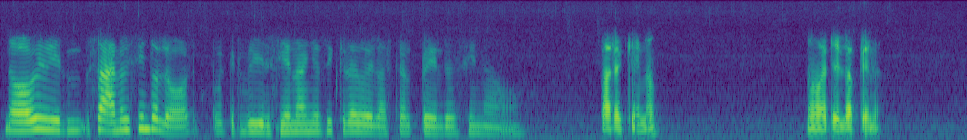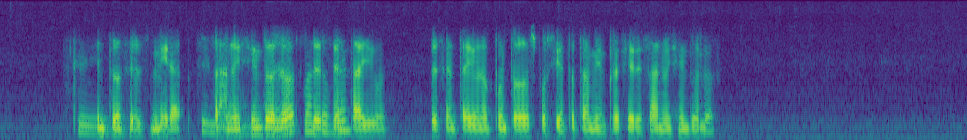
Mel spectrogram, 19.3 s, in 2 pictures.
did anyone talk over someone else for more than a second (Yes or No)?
Yes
